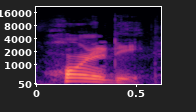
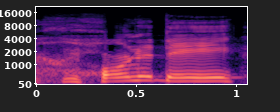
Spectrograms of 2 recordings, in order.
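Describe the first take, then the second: First: The last syllable is said like 'dee'. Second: The last syllable is said like 'day'. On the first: The speaker calls it right. "there is one A in Hornady, and it is not in front of the Y" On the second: The speaker calls it wrong. "I have heard Hornaday so much over the years"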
